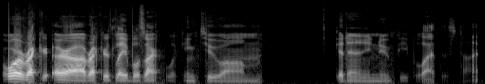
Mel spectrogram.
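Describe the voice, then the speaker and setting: A man's voice: deep voice, a little fast, a bit bright, clean tone, no echo. A man hosting a casual podcast, rambling loosely through his thoughts and turning upbeat when he plugs the show. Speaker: podcast host. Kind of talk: casual chat.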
